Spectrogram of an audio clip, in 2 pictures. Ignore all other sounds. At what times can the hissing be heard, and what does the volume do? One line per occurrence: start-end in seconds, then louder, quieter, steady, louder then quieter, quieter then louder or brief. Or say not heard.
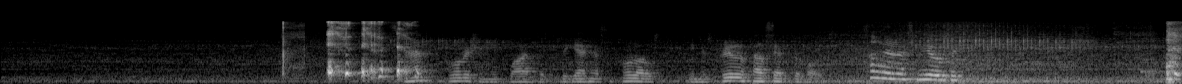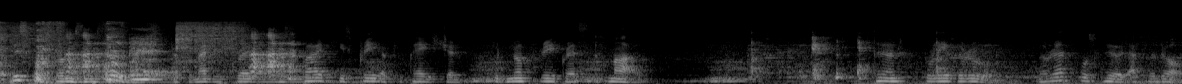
10.7-14.8 louder then quieter.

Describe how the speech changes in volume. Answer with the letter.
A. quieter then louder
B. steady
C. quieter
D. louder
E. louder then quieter
E.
